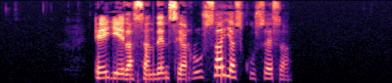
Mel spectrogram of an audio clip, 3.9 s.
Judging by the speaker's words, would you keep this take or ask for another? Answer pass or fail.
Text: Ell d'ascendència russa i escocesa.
pass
